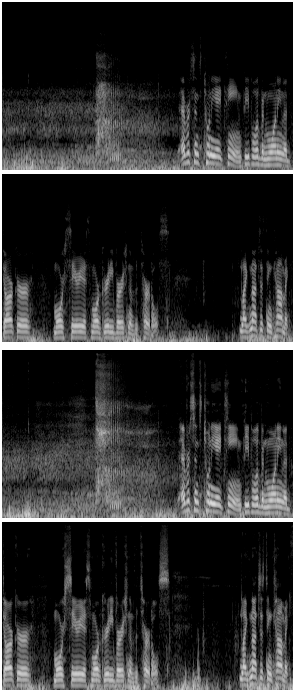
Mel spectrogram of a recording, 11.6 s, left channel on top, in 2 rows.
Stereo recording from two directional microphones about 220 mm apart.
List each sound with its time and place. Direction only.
0.7 s vehicle: 5° left (ahead or behind)
1.5 s a sound: 15° left (ahead or behind)
1.8 s roaring cats: 35° right (ahead or behind)
3.5 s speech: 30° right (ahead or behind)
4.4 s speech: 60° right (ahead or behind)
4.8 s speech: 35° right (ahead or behind)
10.8 s speech: 35° right (ahead or behind)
